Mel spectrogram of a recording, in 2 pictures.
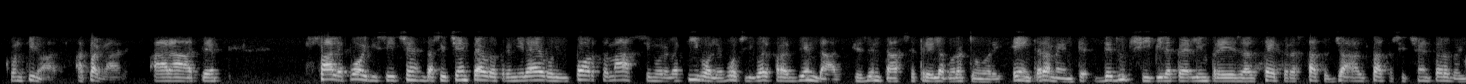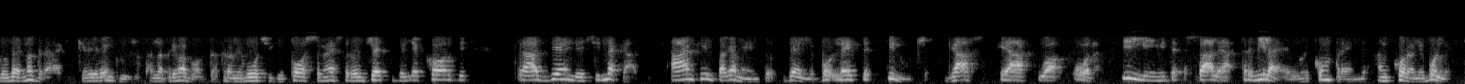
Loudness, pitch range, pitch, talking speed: -24 LUFS, 155-200 Hz, 170 Hz, 180 wpm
